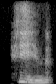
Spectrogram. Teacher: it starts out with the h sound so be careful that you're not doing a ch at the beginning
